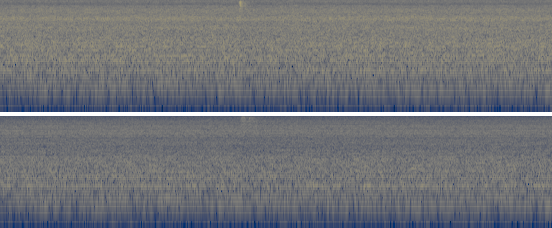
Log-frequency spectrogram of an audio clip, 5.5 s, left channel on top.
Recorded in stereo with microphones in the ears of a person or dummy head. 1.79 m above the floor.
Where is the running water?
45° left (ahead or behind), 1.0 m.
